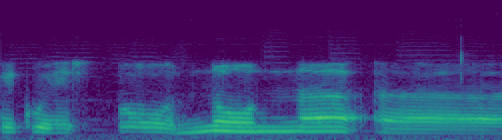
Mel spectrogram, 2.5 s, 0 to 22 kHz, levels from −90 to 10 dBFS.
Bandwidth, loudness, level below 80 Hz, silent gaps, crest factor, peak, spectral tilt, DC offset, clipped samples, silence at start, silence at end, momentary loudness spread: 6 kHz; -26 LUFS; -64 dBFS; none; 16 dB; -10 dBFS; -6.5 dB/octave; under 0.1%; under 0.1%; 0 s; 0 s; 9 LU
